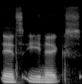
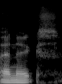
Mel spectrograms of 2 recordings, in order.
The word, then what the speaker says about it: Enix: It's Enix. It's not Enix. It's Enix.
